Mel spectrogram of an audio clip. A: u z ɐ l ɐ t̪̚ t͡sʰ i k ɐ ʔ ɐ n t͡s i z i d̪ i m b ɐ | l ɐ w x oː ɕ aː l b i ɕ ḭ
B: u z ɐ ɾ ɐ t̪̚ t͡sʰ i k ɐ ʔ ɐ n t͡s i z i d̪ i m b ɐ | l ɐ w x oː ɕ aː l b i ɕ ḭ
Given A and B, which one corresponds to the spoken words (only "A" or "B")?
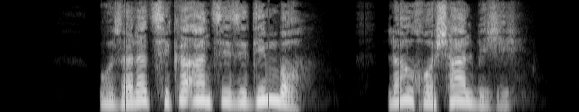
A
